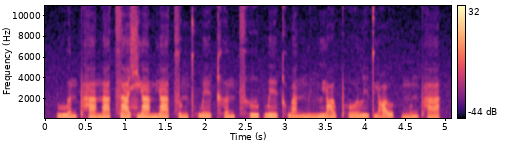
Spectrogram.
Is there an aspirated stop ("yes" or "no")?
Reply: yes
